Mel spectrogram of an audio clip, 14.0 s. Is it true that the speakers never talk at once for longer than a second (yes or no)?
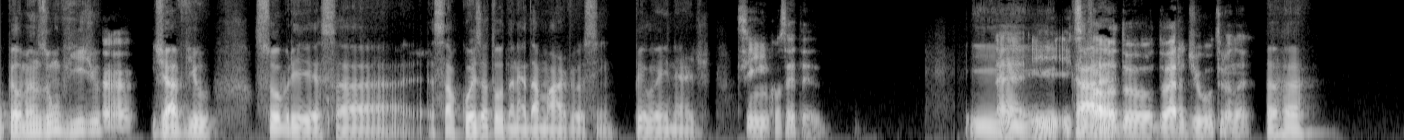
no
